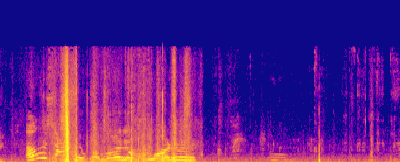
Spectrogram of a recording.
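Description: High-pitched young children's voices calling out in the first half, words unclear. There is a sharp click about a second in and another near five seconds, then it goes quiet.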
